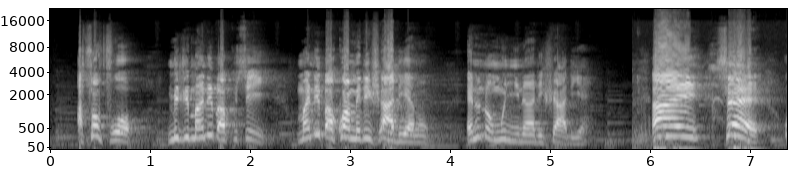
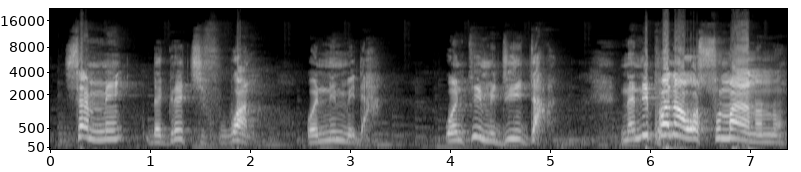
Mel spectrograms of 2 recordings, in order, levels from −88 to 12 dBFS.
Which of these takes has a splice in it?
first; 1 cut; at 5.8 s

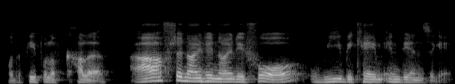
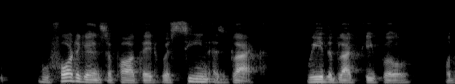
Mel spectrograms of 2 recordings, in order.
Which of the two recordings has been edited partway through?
first; 1 cut; at 1.2 s

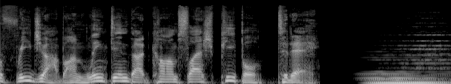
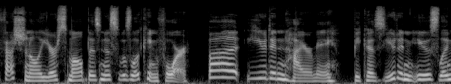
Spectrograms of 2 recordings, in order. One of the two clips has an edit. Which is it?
first; 1 cut; at 3.5 s

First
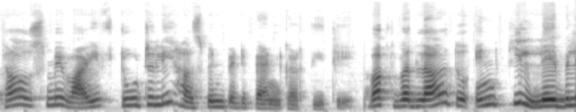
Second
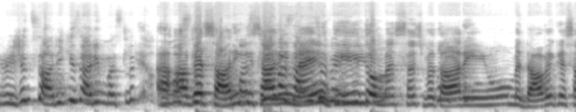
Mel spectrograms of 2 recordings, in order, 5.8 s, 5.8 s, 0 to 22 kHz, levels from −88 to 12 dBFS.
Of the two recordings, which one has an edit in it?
first; 2 cuts; at 3.6 s, 4.7 s

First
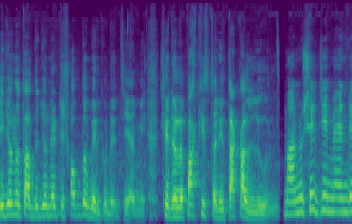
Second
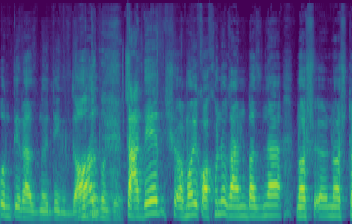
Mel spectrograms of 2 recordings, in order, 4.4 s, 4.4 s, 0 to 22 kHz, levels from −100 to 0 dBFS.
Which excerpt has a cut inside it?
first; 1 cut; at 3.4 s

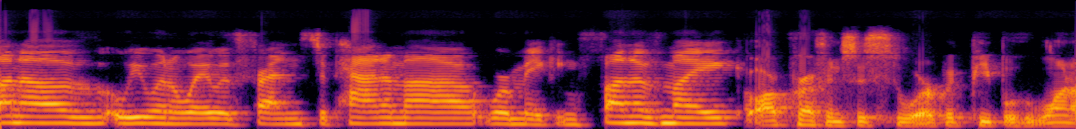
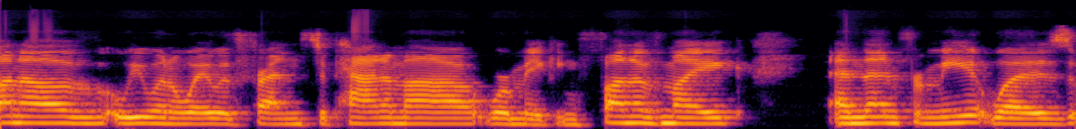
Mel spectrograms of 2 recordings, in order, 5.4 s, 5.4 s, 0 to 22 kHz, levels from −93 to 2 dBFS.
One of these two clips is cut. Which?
first; 1 cut; at 3.7 s

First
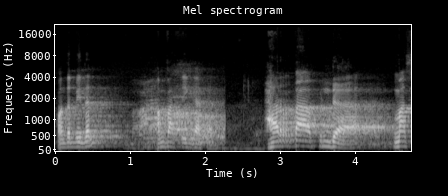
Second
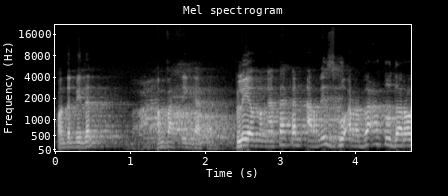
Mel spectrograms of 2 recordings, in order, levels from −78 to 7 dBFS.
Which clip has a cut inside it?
first; 1 cut; at 2.3 s

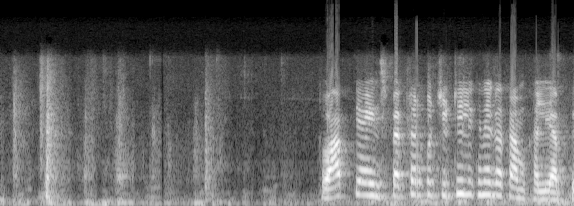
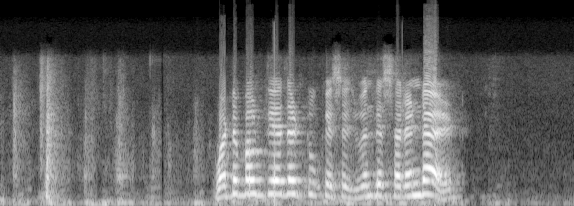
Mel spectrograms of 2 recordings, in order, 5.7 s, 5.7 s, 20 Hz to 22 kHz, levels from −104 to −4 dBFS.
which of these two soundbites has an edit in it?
first; 1 cut; at 2.1 s

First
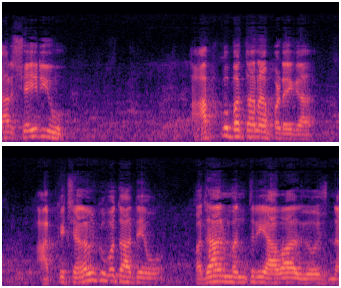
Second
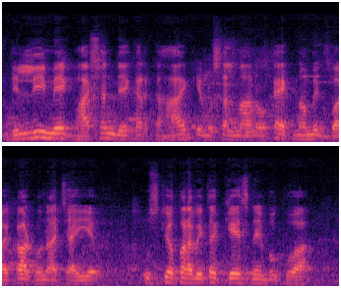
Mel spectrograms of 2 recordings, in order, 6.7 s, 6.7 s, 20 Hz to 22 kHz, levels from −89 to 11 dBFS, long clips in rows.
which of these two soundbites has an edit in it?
first; 1 cut; at 5.0 s

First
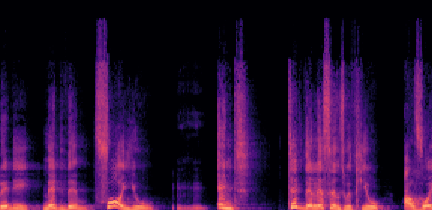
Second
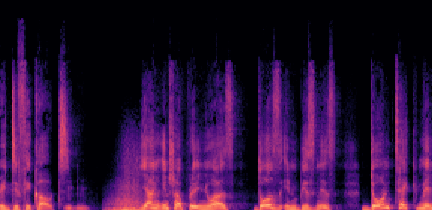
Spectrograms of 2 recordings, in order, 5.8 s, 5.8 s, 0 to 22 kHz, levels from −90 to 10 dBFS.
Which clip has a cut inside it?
second; 1 cut; at 1.7 s

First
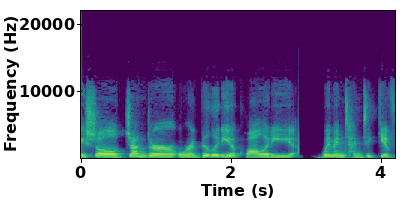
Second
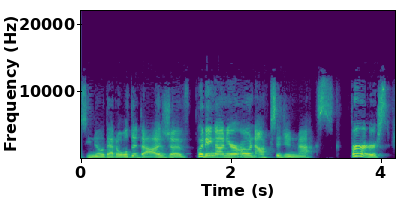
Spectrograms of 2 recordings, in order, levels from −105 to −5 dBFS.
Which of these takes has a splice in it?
first; 1 cut; at 3.0 s

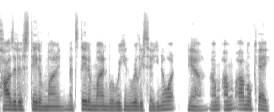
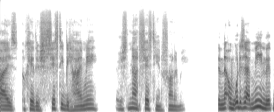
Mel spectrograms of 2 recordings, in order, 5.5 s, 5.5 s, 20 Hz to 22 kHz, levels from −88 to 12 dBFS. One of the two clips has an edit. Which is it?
second; 1 cut; at 4.4 s

